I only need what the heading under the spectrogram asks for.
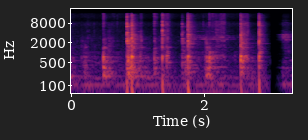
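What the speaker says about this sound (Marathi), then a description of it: "तूप तापवलेलं आहे आणि त्यामध्ये हे सगळे ड्रायफ्रूट्स आहेत ते आपण मंद गॅसवर थोडेसे हलकेसे गुलाबी रंगावर आपण तळून घेऊया" Dry fruits frying in ghee over a low flame, heard as a series of distinct metal spoon clanks and scrapes against the pan above a faint sizzle, close and without speech.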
